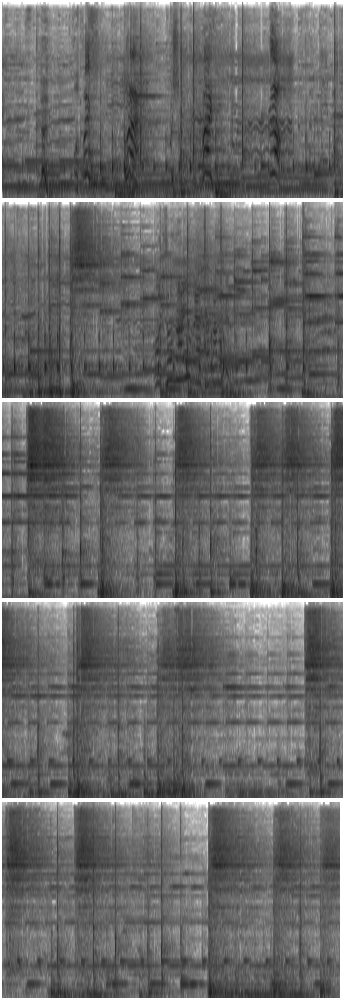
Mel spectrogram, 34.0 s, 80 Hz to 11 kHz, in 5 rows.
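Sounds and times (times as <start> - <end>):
gamelan music: 0.0 - 34.0
ringing metal notes: 0.0 - 34.0
drum strokes: 1.6 - 34.0.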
